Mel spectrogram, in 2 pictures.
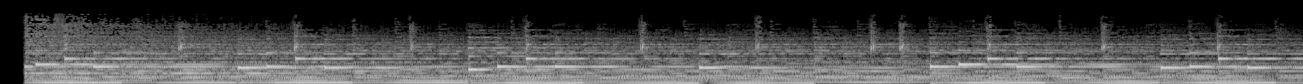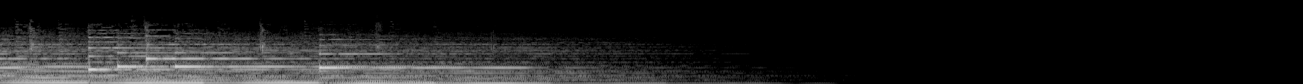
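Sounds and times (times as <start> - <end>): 
instrumental music: 0.2 - 21.0.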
